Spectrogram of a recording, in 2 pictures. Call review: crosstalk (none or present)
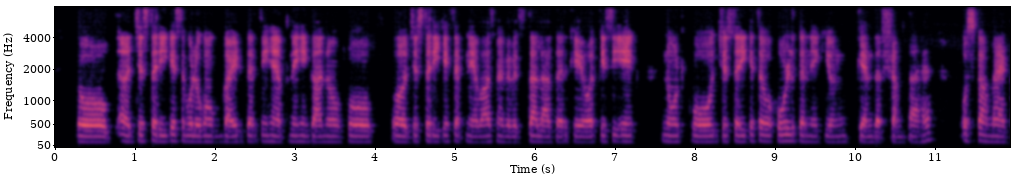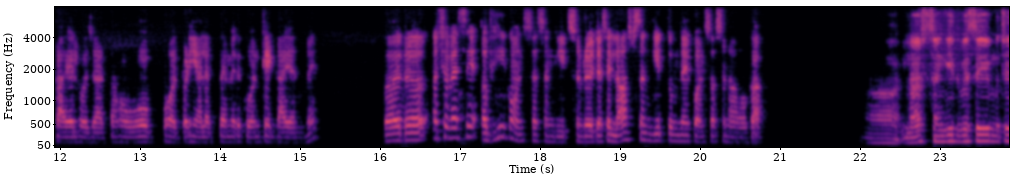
none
